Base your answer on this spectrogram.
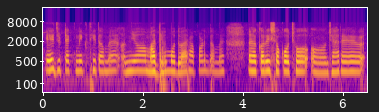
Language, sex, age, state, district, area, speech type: Gujarati, female, 30-45, Gujarat, Junagadh, urban, spontaneous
